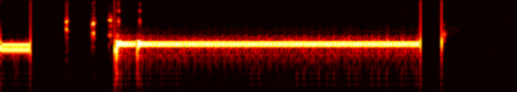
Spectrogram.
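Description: Telephone line tones during a call transfer: a brief two-pitched beep, then a few quick clicks, a loud steady held tone lasting about two seconds, and a final pair of clicks before silence.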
